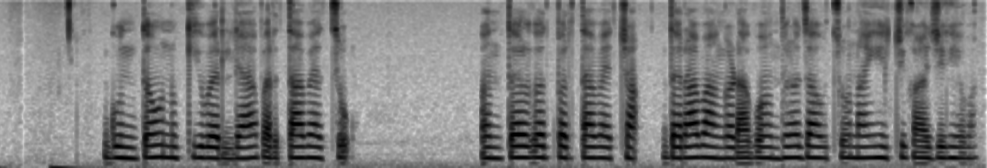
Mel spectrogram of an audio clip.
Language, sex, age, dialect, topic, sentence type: Marathi, female, 25-30, Southern Konkan, banking, statement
